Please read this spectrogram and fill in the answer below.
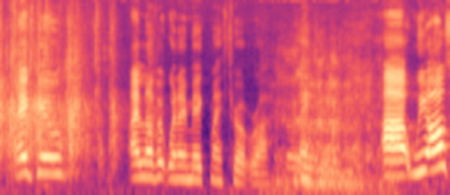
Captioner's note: clapping fades; laughter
